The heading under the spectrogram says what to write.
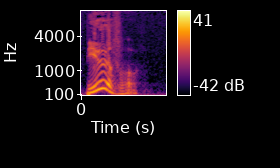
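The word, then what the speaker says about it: Biutiful: Beautiful. Is that what it's called? Beautiful? – Yeah, it's not spelled that way. It's spelled like B-I-U-D-I.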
